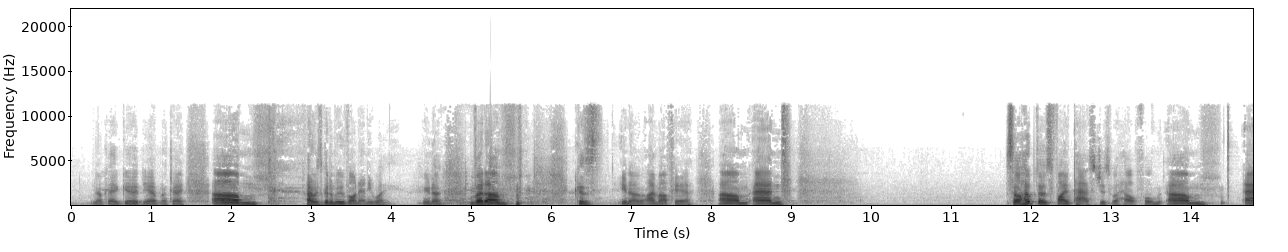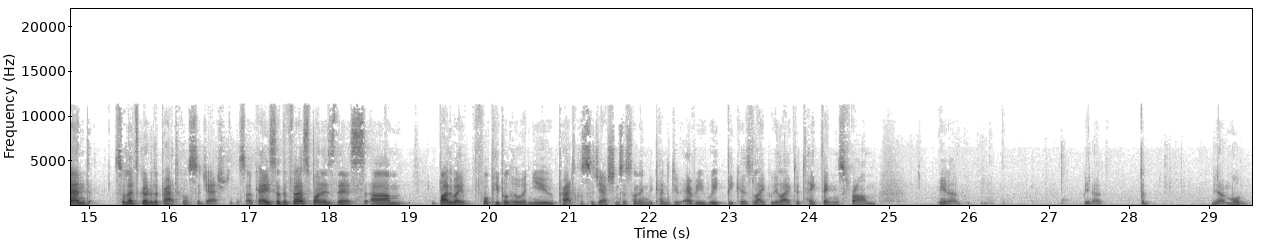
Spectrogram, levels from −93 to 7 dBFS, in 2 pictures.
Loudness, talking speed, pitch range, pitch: -22 LUFS, 170 wpm, 90-135 Hz, 105 Hz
